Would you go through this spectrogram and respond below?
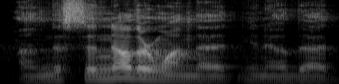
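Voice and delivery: ordinary talk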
